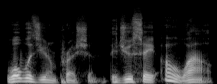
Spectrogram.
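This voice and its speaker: A man's voice: lowish voice, expressive, brisk, vocal fry, dark tone, husky. A man hosting a podcast interview, asking curious, leading questions. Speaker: podcast host.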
